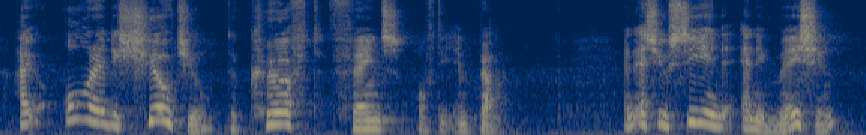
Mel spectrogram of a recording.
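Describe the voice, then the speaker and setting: A man talks with a high pitch. His pitch swings very widely. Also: moderate pace. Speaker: presenter. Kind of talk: tutorial.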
